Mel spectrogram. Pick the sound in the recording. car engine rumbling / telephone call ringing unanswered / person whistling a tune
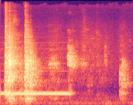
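telephone call ringing unanswered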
